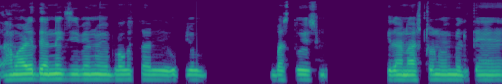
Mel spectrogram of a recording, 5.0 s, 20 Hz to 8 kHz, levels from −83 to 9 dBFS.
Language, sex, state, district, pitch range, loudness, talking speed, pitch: Hindi, male, Bihar, Jamui, 125-130 Hz, -24 LUFS, 180 wpm, 125 Hz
